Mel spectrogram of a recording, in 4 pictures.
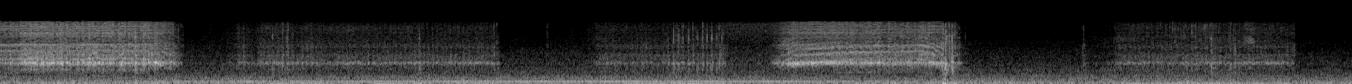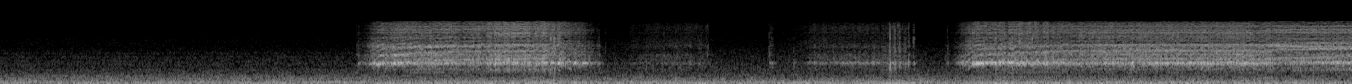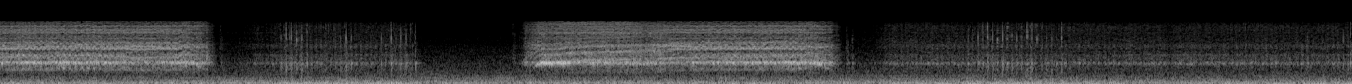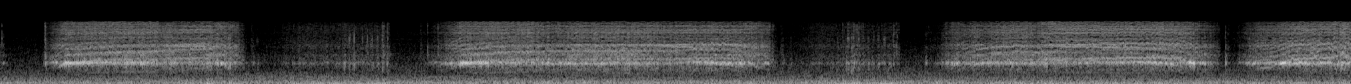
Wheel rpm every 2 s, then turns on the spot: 130, 30, 20, 30, 100, 10, 20, 0, 50, 80, 10, 60, 160, 160, 90, 20, 110, 90, 30, 30, 70, 60, 80, 150, 30, 130, 100.
2-6 10-14 28-32 36-40 42-44 48-50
